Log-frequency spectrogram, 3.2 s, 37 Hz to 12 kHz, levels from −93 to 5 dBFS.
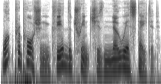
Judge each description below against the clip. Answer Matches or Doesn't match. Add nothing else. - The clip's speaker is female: Doesn't match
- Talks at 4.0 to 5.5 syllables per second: Matches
